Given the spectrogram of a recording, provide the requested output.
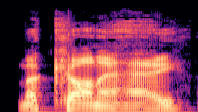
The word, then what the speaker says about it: McConaughey: This film, starring Matthew McConaughey, that's how you say it, Kate Beckinsale, Patricia Arquette, and in a role of a lifetime, Gary Oldman.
